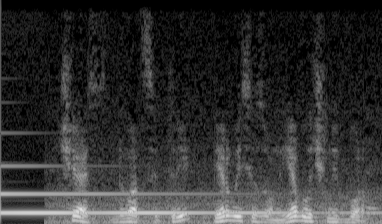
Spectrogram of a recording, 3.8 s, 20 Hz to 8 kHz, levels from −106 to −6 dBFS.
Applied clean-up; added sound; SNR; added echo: none; Chink, clink; 2 dB; none.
